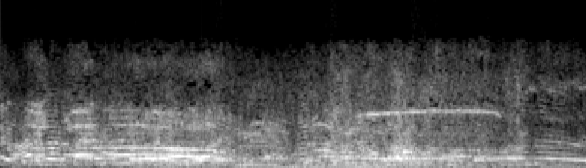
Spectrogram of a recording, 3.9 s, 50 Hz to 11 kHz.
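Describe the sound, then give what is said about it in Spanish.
About 50 Levante supporters in the parking lot of the Estadio Ciutat de València chant and shout "¡Mercenario!" and "¡Jugadores!" as the team's two coaches arrive from Villarreal, some hitting the bus. Many raised voices overlap in a loud, steady roar, with a low engine rumble underneath. “Es el sonido en directo de la llegada de los dos autocares desde Villarreal.”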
